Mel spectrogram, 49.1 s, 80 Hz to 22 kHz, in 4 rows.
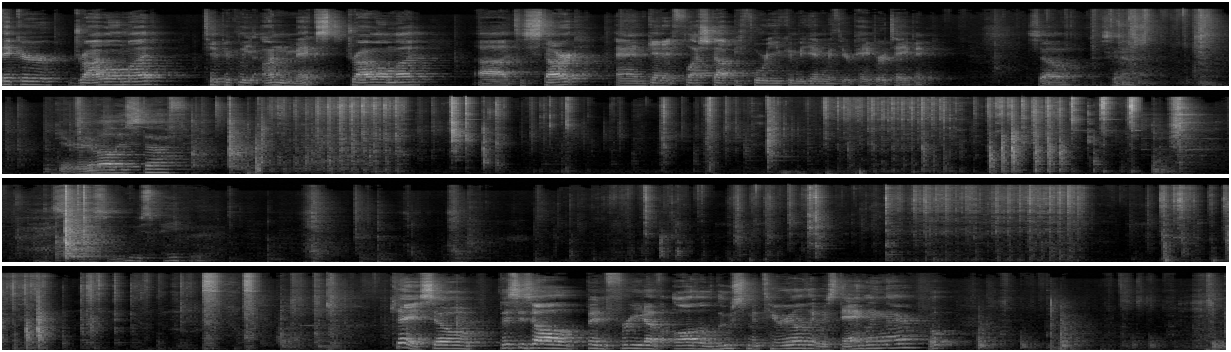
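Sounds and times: putty knife scraping drywall: 0:36.2 - 0:39.6.

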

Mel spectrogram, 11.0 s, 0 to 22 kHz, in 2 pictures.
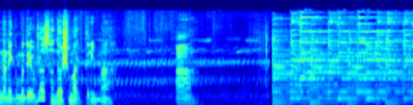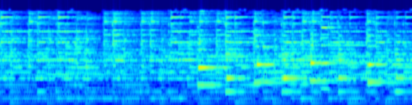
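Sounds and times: frogs croaking: 0:00.0 - 0:11.0
music with held notes: 0:03.6 - 0:11.0.

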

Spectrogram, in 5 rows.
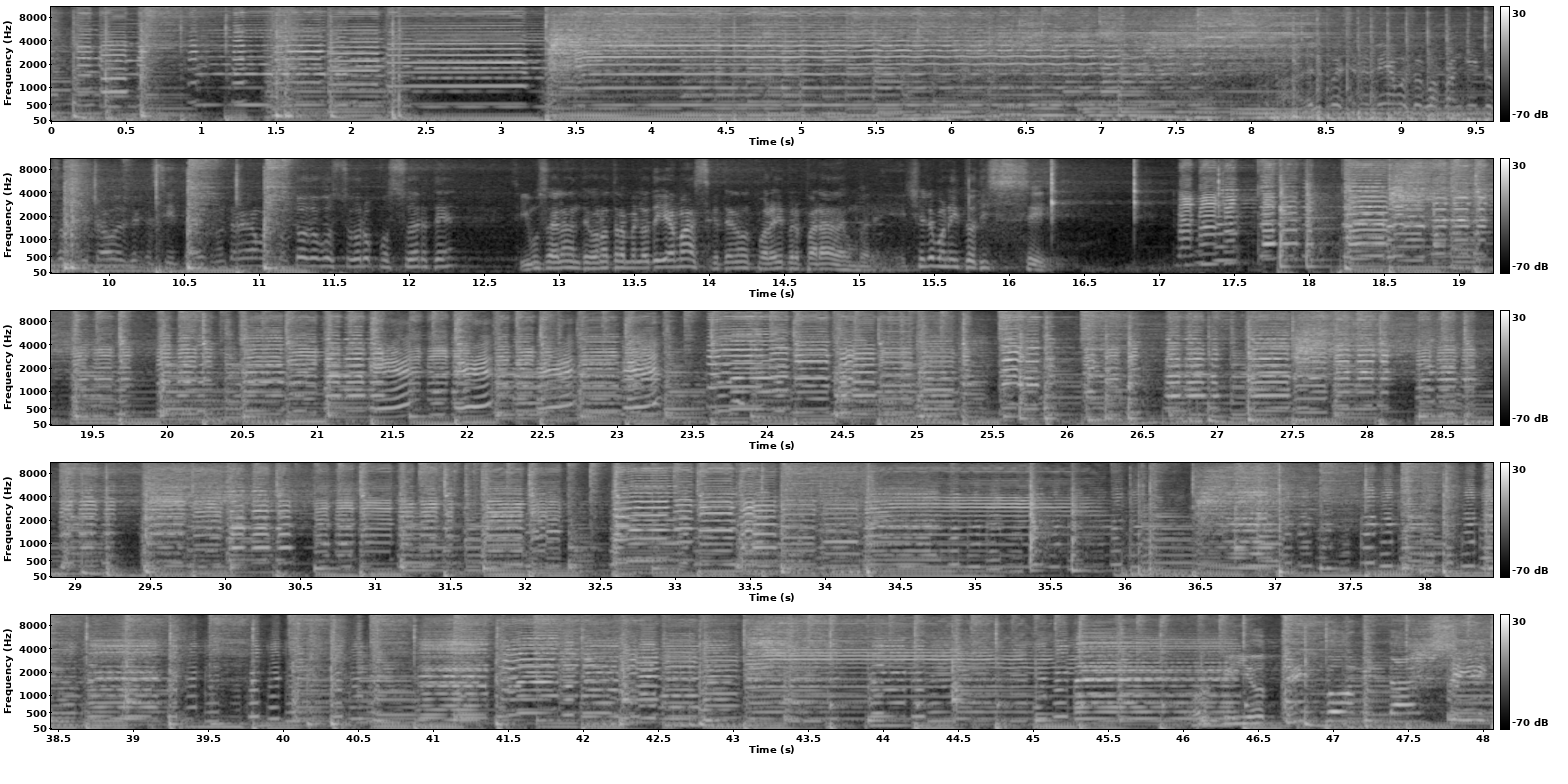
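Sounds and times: saxophone: 0:00.0 - 0:08.4, 0:17.1 - 0:46.8
button accordion: 0:00.0 - 0:08.6, 0:17.1 - 0:48.0
band playing instrumental: 0:00.0 - 0:11.5, 0:16.3 - 0:48.0
electric bass: 0:00.0 - 0:11.5, 0:18.1 - 0:48.0
congas and drums: 0:00.0 - 0:11.7, 0:15.9 - 0:48.0.

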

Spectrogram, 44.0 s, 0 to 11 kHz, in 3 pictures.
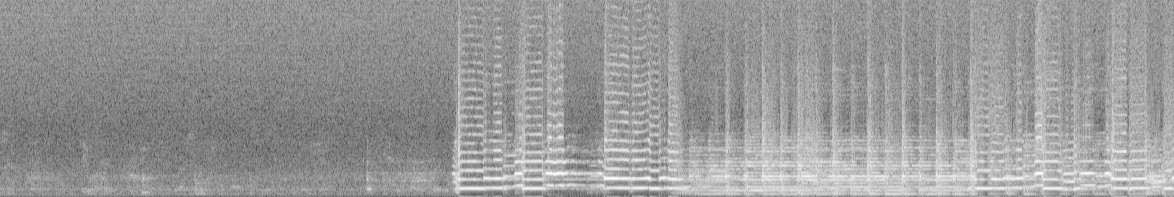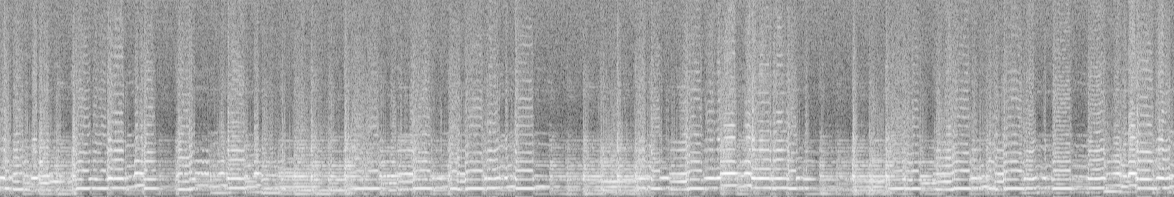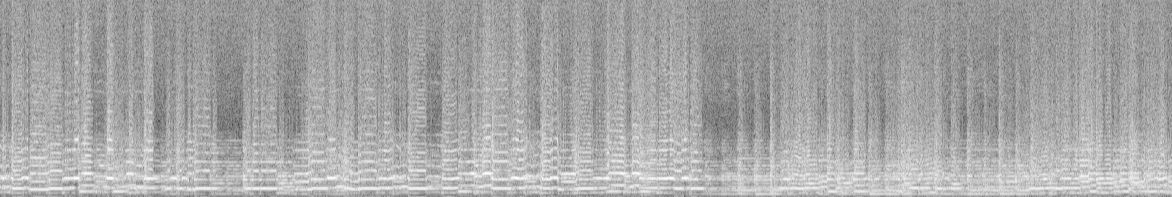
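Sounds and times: guitar accompaniment: 0:00.0 - 0:44.0
lyra melody: 0:05.7 - 0:44.0.

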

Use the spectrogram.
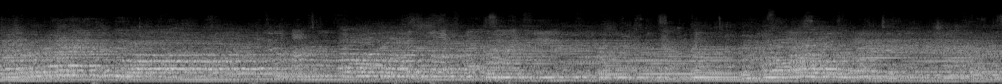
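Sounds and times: choir singing: 0:00.0 - 0:10.0
piano accompaniment: 0:00.0 - 0:10.0.

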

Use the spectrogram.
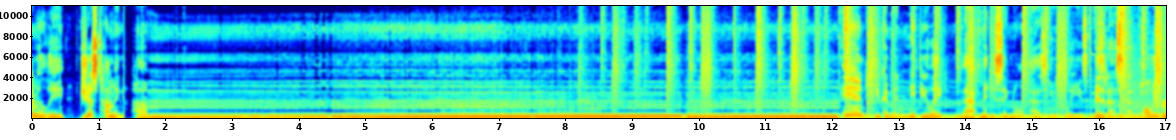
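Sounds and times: synthetic vocal chords: 0:01.5 - 0:17.0.

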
